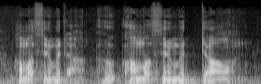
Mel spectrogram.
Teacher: For the one voice, the homothumadon. Yeah, so it would be homothumadon with the accent on the last syllable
